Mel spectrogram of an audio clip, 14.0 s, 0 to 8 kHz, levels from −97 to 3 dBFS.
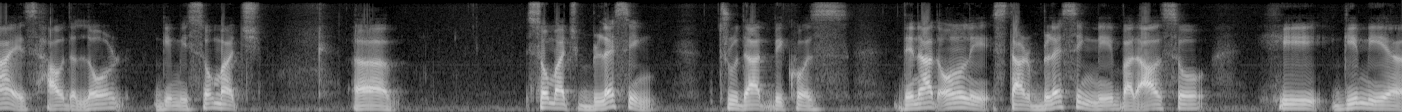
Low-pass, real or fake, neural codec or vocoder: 7.2 kHz; real; none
